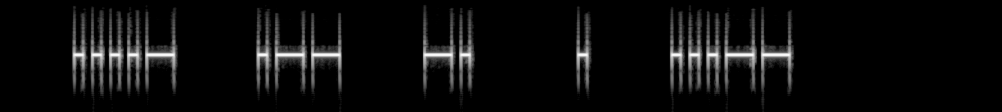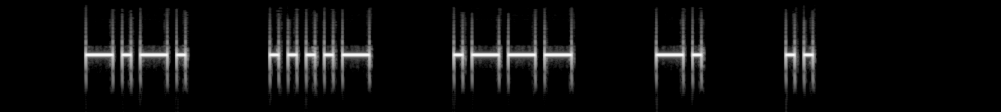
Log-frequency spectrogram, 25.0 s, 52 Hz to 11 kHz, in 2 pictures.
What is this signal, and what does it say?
Morse code, heard as a keyed tone, about 10 wpm, spaced as for 6 wpm, 800 Hz. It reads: 4WNE3 C4JNI
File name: LEZIONI / 8 YJ45 / 8 YJ4 ws 10wpm 4020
